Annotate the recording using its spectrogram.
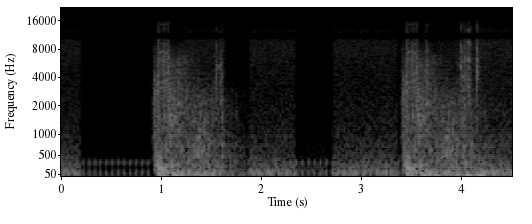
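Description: A weapon fires energy bolts with a whooshing hum.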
